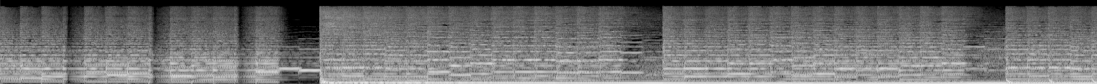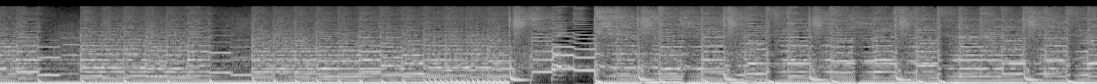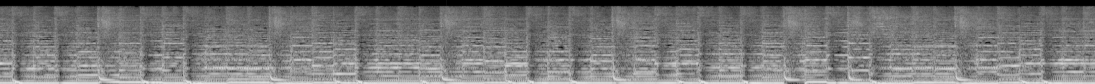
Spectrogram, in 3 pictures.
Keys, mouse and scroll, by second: 0.4 shift+click, 0.6 shift+click, 1.0 shift+click, 1.5 shift+click, 1.7 scroll down 2, 1.9-2.9 middle drag, 2.9 shift+d, 3.8 p, 4.5 Tab, 5.1 click, 6.1 Tab, 6.6 a, 7.1 e, 8.6 Tab, 8.8 click, 9.4-11.7 drag, 12.3 click, 12.5 Tab, 12.7 drag, 13.0 middle drag, 13.3 scroll up 4, 13.5 scroll down 1, 13.8 shift+middle drag, 14.0 click, 14.3 scroll up 1, 14.6-15.3 middle drag, 15.3-15.9 scroll down 5, 15.4 middle drag, 15.9-17.2 middle drag, 17.2-19.2 drag, 19.3 shift+click, 20.4 click, 20.8 middle click, 21.8 scroll up 2, 21.9 shift+middle click, 22.4-24.1 middle drag, 24.7-25.1 scroll down 4, 25.1 shift+middle click, 25.3-26.9 scroll up 1, 27.6-29.5 drag, 29.7-31.4 drag, 32.7-32.8 scroll down 3.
